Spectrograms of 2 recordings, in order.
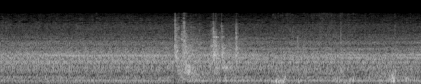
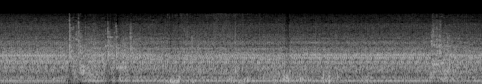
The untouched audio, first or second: second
